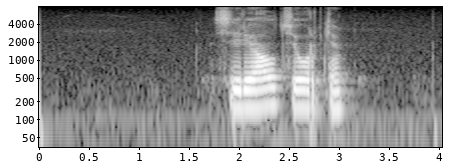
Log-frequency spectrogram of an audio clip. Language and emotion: Russian, neutral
